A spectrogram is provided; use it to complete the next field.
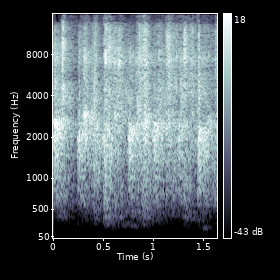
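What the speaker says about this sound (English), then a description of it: "So big round of applause for our two members up here." Audience applause at a symposium on Africentric education, a steady, even wash of many hands clapping at moderate volume, continuous and without voices.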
